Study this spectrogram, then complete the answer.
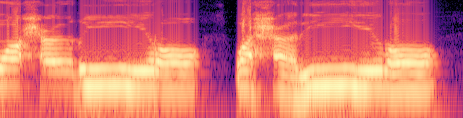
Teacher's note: ہا کو حلق سے ادا کریں گے، ری را کے نیچے زیر ہے، اس کو باریک کریں گے۔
